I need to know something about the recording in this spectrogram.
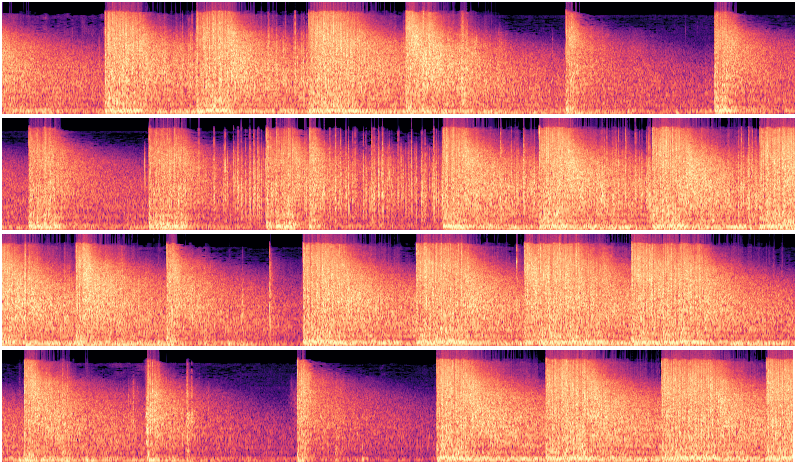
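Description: Daytime fireworks display: a dense barrage of aerial shells bursting overhead, very loud sharp bangs coming about one or two a second over a continuous rumble of explosions. The barrage thins briefly a few seconds before the end, then comes back at full strength.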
